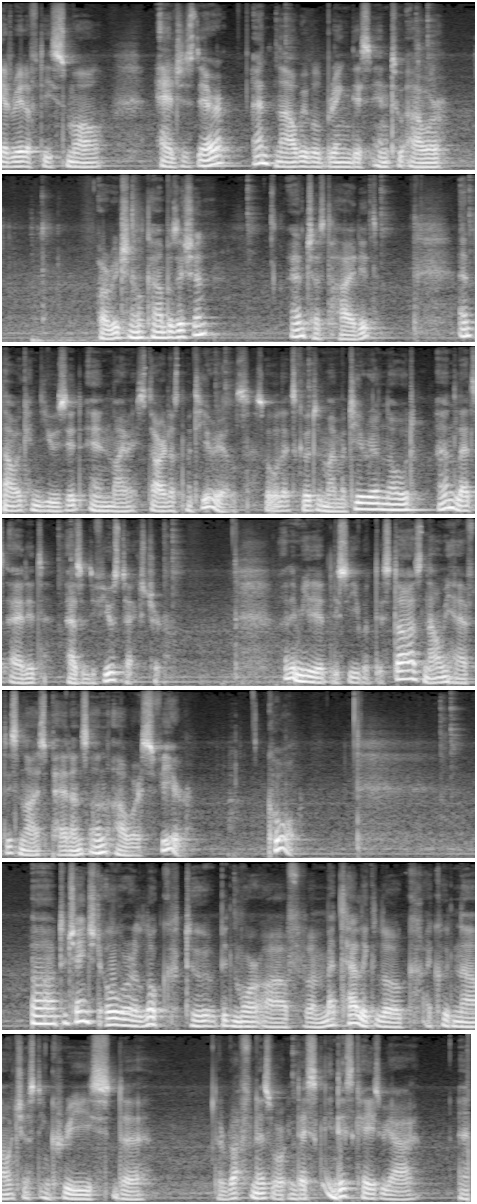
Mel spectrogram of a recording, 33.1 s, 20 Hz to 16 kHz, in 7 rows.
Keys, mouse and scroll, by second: 2.7 click, 5.5 u, 6.5-8.4 drag, 11.6 click, 13.0 scroll down 1, 14.7 click, 15.8 click, 17.4 scroll up 1, 23.2 click, 23.8 scroll down 1, 24.6 scroll down 1, 25.9-33.0 drag.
